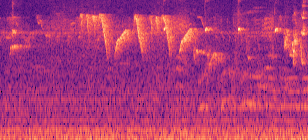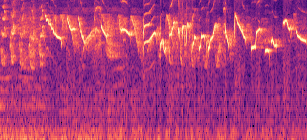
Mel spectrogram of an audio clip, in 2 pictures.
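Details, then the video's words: Oriental white-eye pouring out filled gacor isian song with beak open. Softer, hurried high warbling builds into a louder, denser run of zigzagging whistled notes that continues to the end. "pleci gacor isian buka paruh"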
